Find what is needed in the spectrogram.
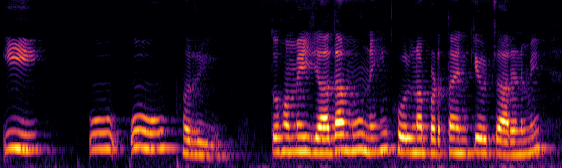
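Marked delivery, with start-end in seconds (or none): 0.0-2.3 slow, soft "ई, उ, ऊ, री" with mouth nearly shut; closed vowel demo. Shown as a demonstration. Teacher demonstrating closed vowels to students, slow and soft. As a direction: stretch each vowel slowly, lips barely parted. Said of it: "जैसे ई".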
